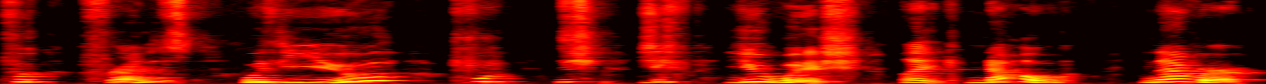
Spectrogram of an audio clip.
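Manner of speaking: high, slow mocking retort with puffs; scoffing disbelief. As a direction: scoff and swoop up in pitch, incredulous. Acts out wrestler scoffing at friendship.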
